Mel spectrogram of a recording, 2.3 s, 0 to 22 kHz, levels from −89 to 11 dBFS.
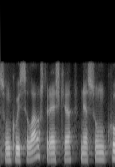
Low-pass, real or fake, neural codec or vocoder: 5.4 kHz; fake; codec, 24 kHz, 0.9 kbps, WavTokenizer, large speech release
